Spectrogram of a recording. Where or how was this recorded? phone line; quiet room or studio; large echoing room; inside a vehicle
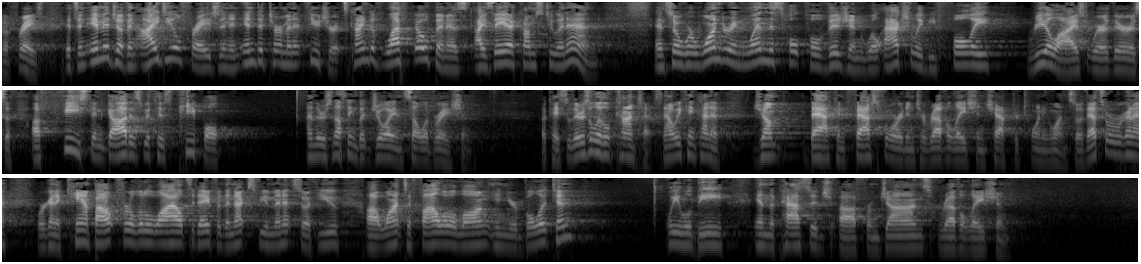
large echoing room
